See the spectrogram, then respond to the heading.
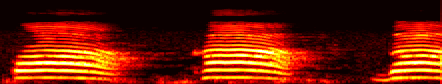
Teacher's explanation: এই সমস্ত ব্যঞ্জন বর্ণগুলো উচ্চারণ করতে গেলেই আমার স্বরধ্বনি অ সাথে আসবেই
